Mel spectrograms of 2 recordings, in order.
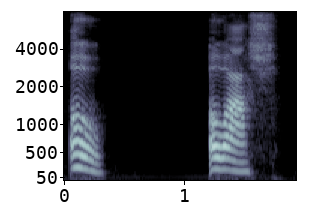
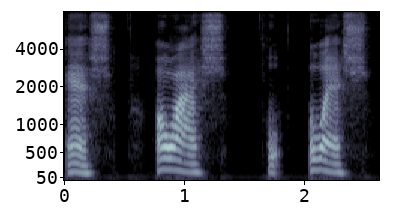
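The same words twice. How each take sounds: First: Said in the usual way. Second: Lightly imitated Australian accent; mock Australian twang on Ash. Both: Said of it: "let me get into the Australian accent".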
